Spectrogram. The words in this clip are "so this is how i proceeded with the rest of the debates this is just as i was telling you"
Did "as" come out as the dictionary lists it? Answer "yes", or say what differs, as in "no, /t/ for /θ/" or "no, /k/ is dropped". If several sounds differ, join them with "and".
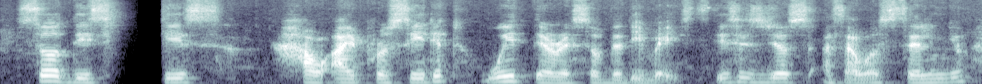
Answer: no, /s/ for /z/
